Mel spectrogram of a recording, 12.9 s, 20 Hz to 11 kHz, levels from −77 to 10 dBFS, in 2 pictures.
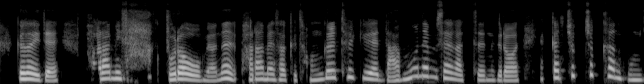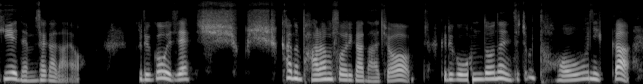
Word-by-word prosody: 그래서 230 -1 +8
이제 175 -4 +2 0.3
바람이 245 +3 +2
삭 235 0 -10 0.3
불어오면은 210 0 +4
바람에서 210 -1 -1
그 185 - -11
정글 220 +9 -2
특유의 255 -9 -1
나무 185 - -1
냄새 300 -7 0
같은 190 -2 -4
그런 175 -1 -1 0.3
약간 275 +4 +1
축축한 360 - -2
공기의 215 +3 +1
냄새가 175 0 -3
나요. - - -10 0.6
그리고 230 +4 +3
이제 215 +1 +1
"슉 - - -37 0.9
슉." - - -12
하는 260 -4 +4
바람 215 +1 +3
소리가 195 -6 +1
나죠. 160 +4 -1 0.3
그리고 210 -1 +1
온도는 235 +3 +4
이제 205 - -9
좀 265 - -9
더우니까 220 +5 +1
215 Hz, 345 characters per minute, -21 LUFS, 190-245 Hz, 0.9 s, 그래서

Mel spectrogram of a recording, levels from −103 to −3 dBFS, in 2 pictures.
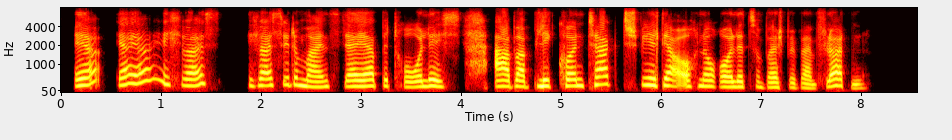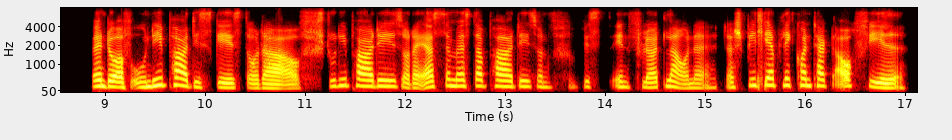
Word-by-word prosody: Ja, 245 +2 +4 0.2
ja, 260 +2 +3
ja, 310 +3 +3 0.2
ich 270 -4 -4
weiß. 230 +6 0 0.2
Ich 225 - -9
weiß, 235 +1 +1
wie 260 - -2
du 260 - -1
meinst. 195 -2 0
Ja, 205 +1 +4
ja, 215 +1 +6
bedrohlich. 200 0 -1 0.3
Aber 210 -1 +5
Blickkontakt 225 +6 +2
spielt 250 -3 +2
ja 230 -2 +4
auch 205 +2 0
'ne 215 -1 0
Rolle 190 -1 +1
zum 190 -5 -9
Beispiel 170 -1 -3
beim 150 -4 -4
Flirten. 180 - 0 0.8
Wenn 215 0 +3
du 195 -1 +5
auf 180 - +1
Unipartys 215 -1 0
gehst 160 -2 -3
oder 150 -2 +1
auf 70 0 -5
Studipartys 215 -2 -1
oder 155 -1 -2
Erstsemesterpartys 205 -1 -1
und 180 -2 -11 0.3
bist 190 -2 -16
in 185 -2 -7
Flirtlaune. 170 -3 -4
Da 180 - -7
spielt 240 +7 -3
der 250 -1 +3
Blickkontakt 235 -2 -2
auch - - +1
viel 165 -3 0
205 Hz, 155 wpm, -22 LUFS, 180-230 Hz, 0.8 s, ja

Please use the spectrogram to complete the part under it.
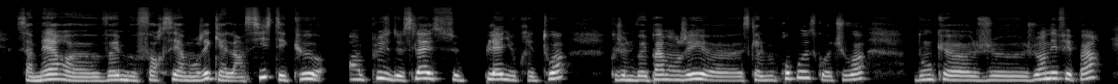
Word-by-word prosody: sa 190 - -6
mère 230 +5 +3 0.4
veuille 205 +4 +1
me 195 -3 0
forcer 205 +5 -3
à 195 - -2
manger, 185 +9 +2
qu'elle 190 -7 -2
insiste 320 - 0
et 200 - +1
qu'en 230 -2 +1
plus 275 +2 +2
de 205 -1 +2
cela, 275 +8 +4
elle 265 - +2
se 260 -4 -6 0.3
plaigne 240 -4 +4
auprès 190 -1 -10
de - - -12
toi, 275 +5 +3 0.4
que 210 - -9
je 215 - 0
ne 200 -2 -1
veuille 195 -1 -1
pas 225 +4 0
manger, 225 +3 +5
heu, 180 -2 -5
ce - - -13
qu'elle 195 -2 -4
me 195 0 -7
propose, 280 +2 +1
quoi, 190 -3 -6
tu 200 +4 -12
vois? 245 +5 -1 0.5
Donc 225 +4 -4
heu, 200 -3 0
je 195 0 -4
je - - -8
lui 230 - +2
en 260 +2 +3
ai 275 0 +4
fait 250 -3 +1
part. 295 +7 -4
215 Hz, 230 wpm, -18 LUFS, 195-255 Hz, 0.5 s, manger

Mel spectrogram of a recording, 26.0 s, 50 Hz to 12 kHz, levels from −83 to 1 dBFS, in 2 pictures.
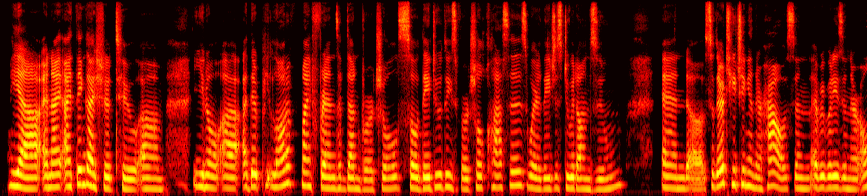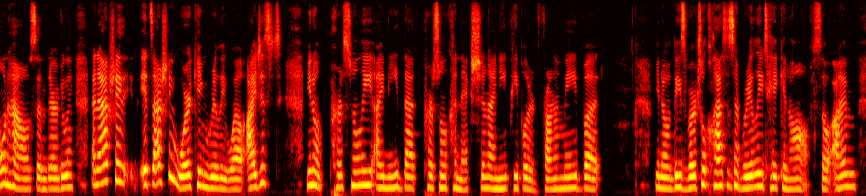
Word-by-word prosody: Yeah, 195 -5 +7
and 200 +1 +4
I 210 +1 +5
I - - +4
think 255 +3 +3
I 230 -3 +8
should 190 -1 0
too, 175 -3 0
um 180 -1 -2 0.4
you 220 -4 0
know, 200 -2 +1
uh, 190 -1 +1
other 205 +1 +3
pe 215 +3 -7
lot 215 +2 +1
of 275 0 -1
my 230 -3 +2
friends 190 -3 +1
have 190 -2 -6
done 185 -1 0
virtual, 180 +3 -4
so 190 0 +3
they 185 +1 +3
do 210 +3 -2
these 210 -3 -1
virtual 175 +3 -3
classes 210 +4 -2
where 190 -3 -1
they 180 +1 -2
just 185 0 -1
do 190 - +1
it 190 -1 +2
on 180 -1 -1
Zoom, 180 +9 -5 0.5
and, 190 -2 -1
uh, 90 - -1
so 215 - 0
they're 230 +4 +6
teaching 250 -2 +1
in 220 - -1
their 180 -1 -3
house, 185 -4 +2
and 185 -1 -4
everybody's 195 0 +2
in 185 -1 -3
their 175 0 -3
own 235 +6 0
house, 180 -5 0
and 175 -2 -3
they're 180 0 -1
doing 200 +2 -1 0.3
and 245 - -1
actually 305 - +1
it's 255 +1 +1
actually 295 +8 +2
working 210 -2 +1
really 185 -2 0
well. 170 0 -2
I 190 +2 +4
just 275 - -5 0.3
you 240 - 0
know, 230 -5 0
personally 235 +4 -1
I 195 - -1
need 190 0 -3
that 190 -2 -1
personal 195 -1 -2
connection, 190 0 -3
I 185 -1 -1
need 180 +1 -3
people 195 -1 -3
in 165 -5 -7
front 170 +6 -3
of 180 - -5
me, 185 +2 -2
but, 180 -2 -2 0.8
you 205 - -3
know, 185 -1 0
these 200 0 +1
virtual 200 +7 +1
classes 230 -1 +1
have 220 -5 -1
really 200 +4 +2
taken 190 -2 -3
off, 175 +1 -5
so 170 -3 -4
I'm 215 +3 -1
195 Hz, 200 wpm, -23 LUFS, 185-215 Hz, 0.8 s, I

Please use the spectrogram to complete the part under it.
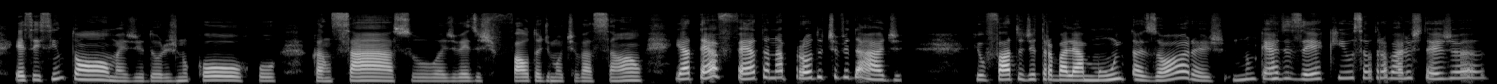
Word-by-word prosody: esses 195 0 -2
sintomas 215 - +2
de 160 0 -11
dores 155 0 -9
no 175 +1 -9
corpo, 185 -3 0 0.3
cansaço, 165 0 +2
às 155 0 -9
vezes, 165 0 -6 0.2
falta 170 0 +2
de 170 - -13
motivação 165 +3 -3 0.3
e 245 - -2
até 265 +4 +5
afeta 325 -4 +2
na 310 +1 0
produtividade, 285 - 0 0.7
que 220 - -12
o 215 - -3
fato 225 +3 +4
de 230 +2 -4
trabalhar 210 -4 +4
muitas 200 -1 -3
horas 210 - 0
não 230 +6 -8
quer 260 +1 -1
dizer 255 -1 -3
que 295 -2 -10
o 300 - -9
seu 295 0 -5
trabalho 300 -1 -4
esteja, 290 +2 -4
210 Hz, 130 wpm, -23 LUFS, 170-265 Hz, 0.7 s, até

